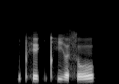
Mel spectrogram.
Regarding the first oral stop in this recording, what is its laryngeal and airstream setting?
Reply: aspirated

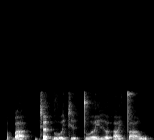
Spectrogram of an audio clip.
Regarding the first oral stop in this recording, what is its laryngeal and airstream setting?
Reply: implosive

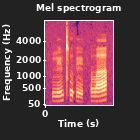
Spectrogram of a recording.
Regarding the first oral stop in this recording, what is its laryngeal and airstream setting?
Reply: aspirated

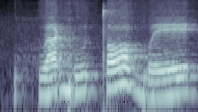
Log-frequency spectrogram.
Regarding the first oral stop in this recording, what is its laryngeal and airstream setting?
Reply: plain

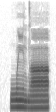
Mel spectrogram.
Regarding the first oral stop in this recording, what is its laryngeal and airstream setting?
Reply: plain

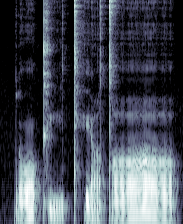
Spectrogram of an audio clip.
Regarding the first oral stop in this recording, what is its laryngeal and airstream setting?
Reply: ejective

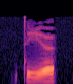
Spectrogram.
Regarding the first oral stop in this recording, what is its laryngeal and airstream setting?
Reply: plain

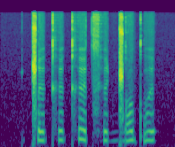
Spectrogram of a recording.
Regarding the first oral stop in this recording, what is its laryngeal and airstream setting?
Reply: click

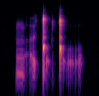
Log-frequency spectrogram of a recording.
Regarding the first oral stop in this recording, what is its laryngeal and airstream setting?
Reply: click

